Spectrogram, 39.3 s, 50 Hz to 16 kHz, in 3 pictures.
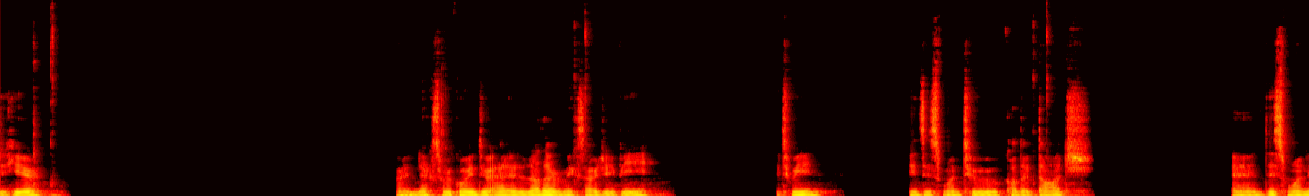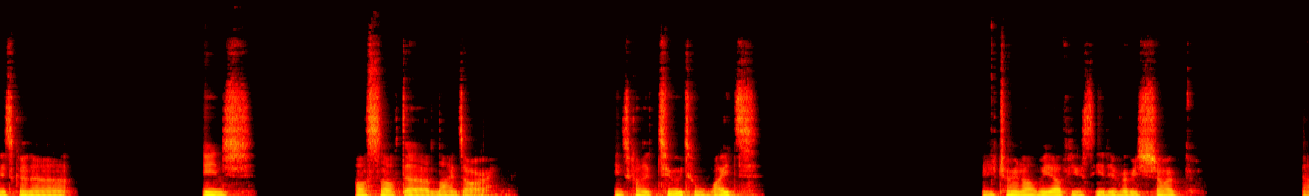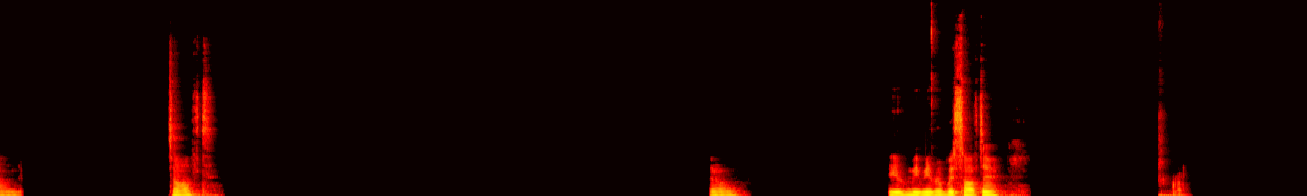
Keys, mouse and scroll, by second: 1.0 click, 1.4 middle click, 2.2 scroll up 1, 2.3 click, 2.8-3.8 scroll down 4, 4.1 shift+a, 8.9 click, 12.3-13.4 scroll up 5, 18.8 click, 22.3 click, 23.1 click, 36.6 click, 37.2-37.7 scroll down 3, 37.7 shift+middle click.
